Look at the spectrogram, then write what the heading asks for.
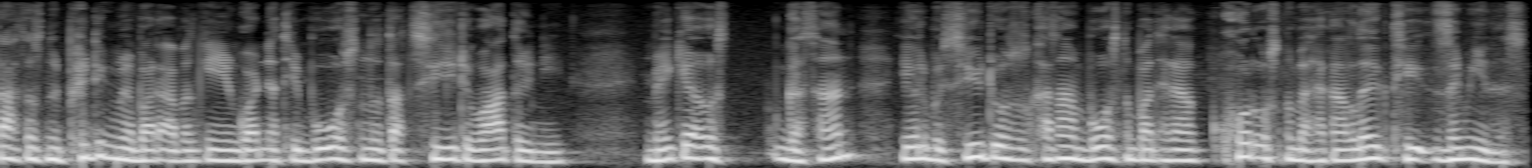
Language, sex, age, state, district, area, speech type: Kashmiri, male, 45-60, Jammu and Kashmir, Srinagar, rural, spontaneous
